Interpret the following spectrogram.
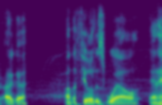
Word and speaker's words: Uga: As Uga, I think is how you pronounce it, Uga, on the field as well.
